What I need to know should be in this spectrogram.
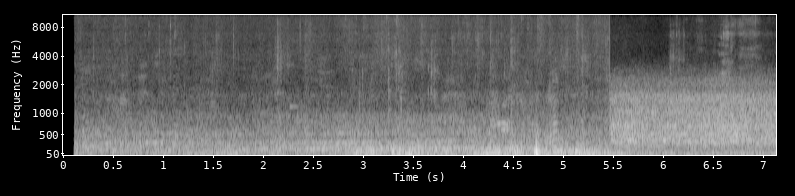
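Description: Jet engines roar loudly as a large plane passes low.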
